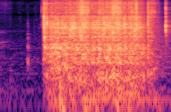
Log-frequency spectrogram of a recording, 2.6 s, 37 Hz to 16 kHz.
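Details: 1938 International pickup cranking with plugs out and a compression gauge fitted: fast, even starter whir turning over freely with no firing. Readings are about 160–200 PSI, consistent with healthy compression; owner wonders if the plugs are bad.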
